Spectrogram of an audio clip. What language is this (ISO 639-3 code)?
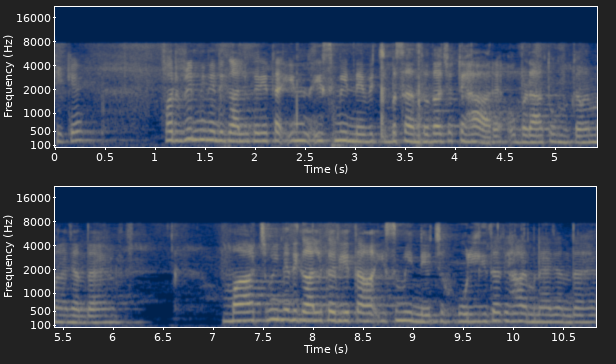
pan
